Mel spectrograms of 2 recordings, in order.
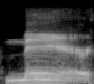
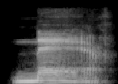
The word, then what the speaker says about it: mère: People make the mistake of thinking that's like a père, mère kind of sound. But if you really listen to the pure French pronunciation, it's p, e, e, r, père, m, mère.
